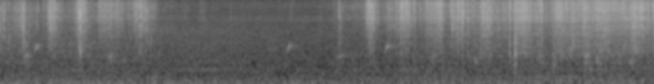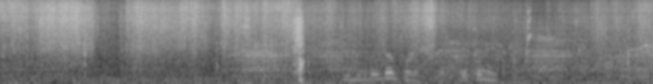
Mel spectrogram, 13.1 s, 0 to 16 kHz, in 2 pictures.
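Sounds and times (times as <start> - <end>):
footsteps through grass: 0.0 - 1.6, 3.5 - 13.0
snaps and crackles of stems: 0.0 - 1.6, 3.4 - 5.6.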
